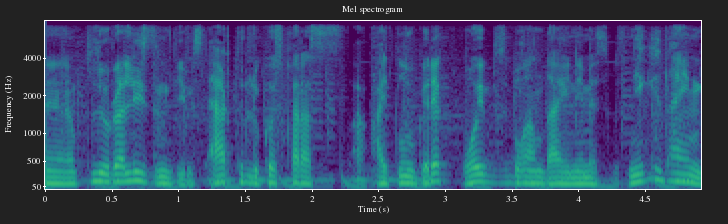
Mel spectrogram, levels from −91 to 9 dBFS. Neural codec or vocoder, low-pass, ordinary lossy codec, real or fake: none; 7.2 kHz; none; real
